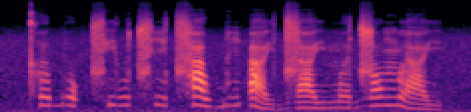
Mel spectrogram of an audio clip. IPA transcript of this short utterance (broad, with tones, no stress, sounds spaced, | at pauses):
kʰ ə˦ b o˦ ʔ t͡sʰ j u˦ t͡sʰ i˥˧ t͡sʰ a˥˧ w b i˦ ʔ a˨˩ j d͡z a˧ j m ə˧ d͡z ɔ˦ ŋ l a˨˩ j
